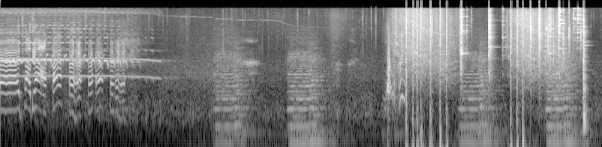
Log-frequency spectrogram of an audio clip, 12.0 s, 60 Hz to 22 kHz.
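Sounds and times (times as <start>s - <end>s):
background music: 4.2s - 6.9s, 8.5s - 12.0s.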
